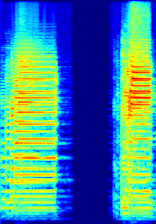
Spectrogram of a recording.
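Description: Two loud, trebly bursts from a distorted Gibson Lzzy Hale Explorerbird electric guitar played on the bridge pickup, each a sustained, bright chord, separated by a short silence and followed by a quick fade.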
